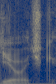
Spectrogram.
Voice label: oh yes, radio bot; Reallite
